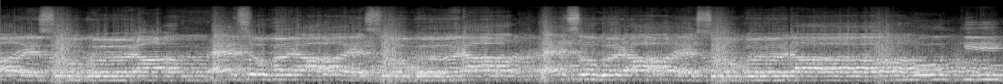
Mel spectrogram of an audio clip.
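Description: A crowd of men chanting a noha, the Shia lament for Husain, together in long held notes, with sharp chest-beating slaps (matam) about every one and a half seconds.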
